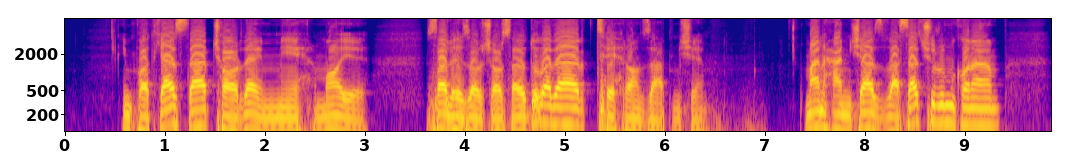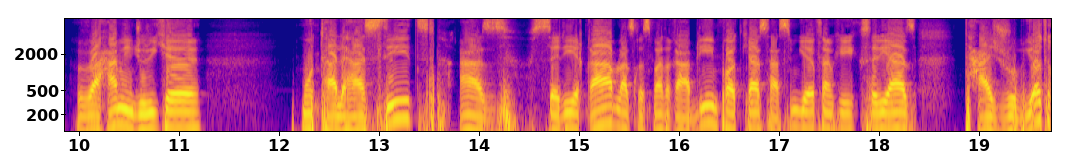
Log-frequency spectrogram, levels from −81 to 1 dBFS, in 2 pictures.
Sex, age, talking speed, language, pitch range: male, 30-49, 120 wpm, Persian, 95-115 Hz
